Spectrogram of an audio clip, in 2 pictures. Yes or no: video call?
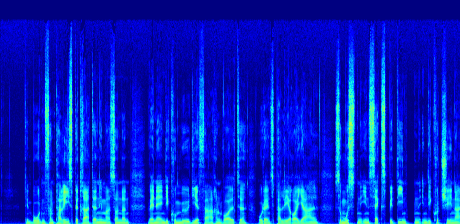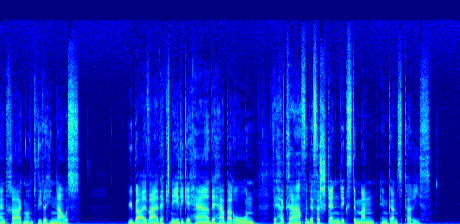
no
